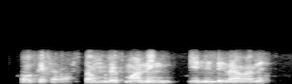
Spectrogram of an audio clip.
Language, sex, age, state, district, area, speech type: Telugu, male, 18-30, Andhra Pradesh, N T Rama Rao, rural, conversation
